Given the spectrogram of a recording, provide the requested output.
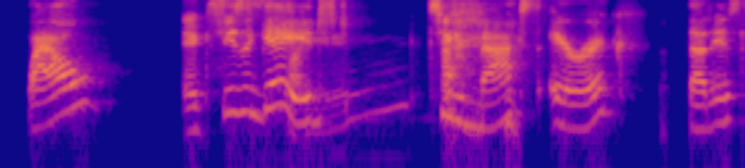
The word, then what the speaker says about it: Ehrich: demi lovato's engagement wow she's engaged to max eric that is how you pronounce it apparently um it has been like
